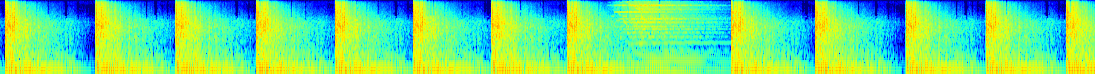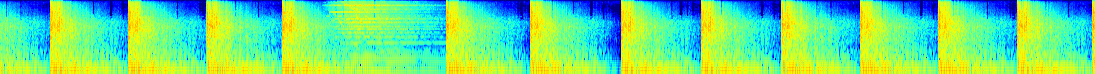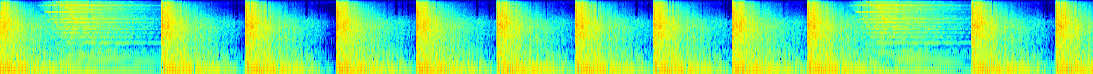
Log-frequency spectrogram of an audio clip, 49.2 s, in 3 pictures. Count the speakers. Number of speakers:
zero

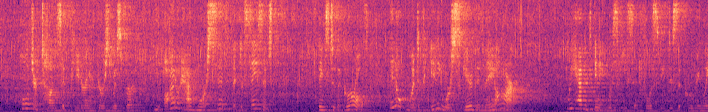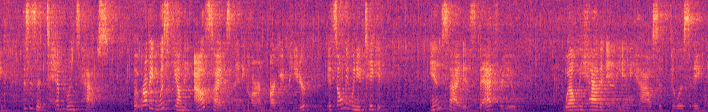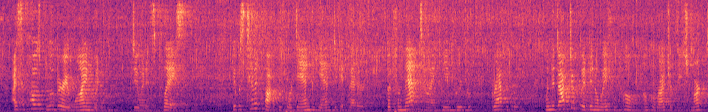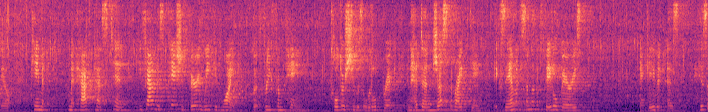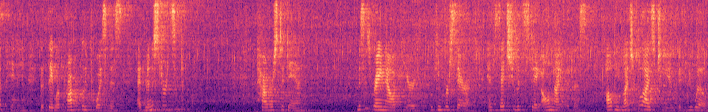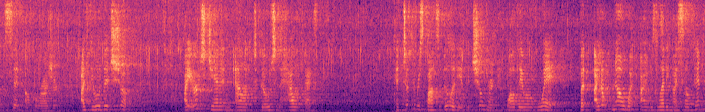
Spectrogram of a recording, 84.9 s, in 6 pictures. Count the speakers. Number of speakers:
one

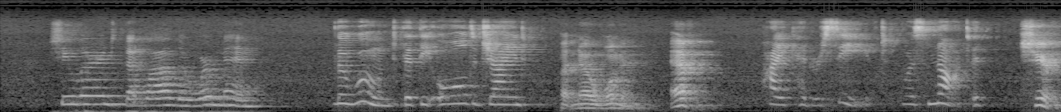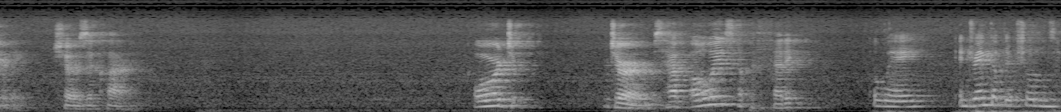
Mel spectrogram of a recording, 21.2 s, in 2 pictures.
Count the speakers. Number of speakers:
three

